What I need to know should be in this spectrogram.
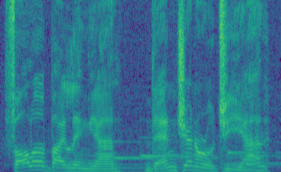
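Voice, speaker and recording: An actor playing an eager, animated young male racer in a game. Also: medium pitch, unhurried. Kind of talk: game voice acting. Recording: game dialogue with music underneath.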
